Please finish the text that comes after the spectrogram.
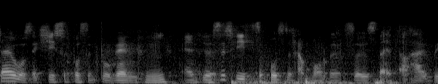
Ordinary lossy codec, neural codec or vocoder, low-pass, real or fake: none; codec, 16 kHz, 1 kbps, X-Codec, HuBERT features, trained on balanced general audio; none; fake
